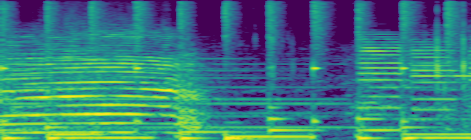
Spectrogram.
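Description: An elephant trumpeting once, a drawn-out call that bends in pitch and falls away about a second in, over background music with a steady beat.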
